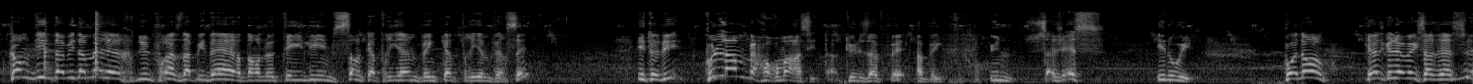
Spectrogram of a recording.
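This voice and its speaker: A man giving an animated lesson, asking questions and answering them himself in rapid bursts. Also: high voice, slight background noise. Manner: animated, asks and answers his own questions. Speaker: Torah teacher. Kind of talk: lively lesson on gematria.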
